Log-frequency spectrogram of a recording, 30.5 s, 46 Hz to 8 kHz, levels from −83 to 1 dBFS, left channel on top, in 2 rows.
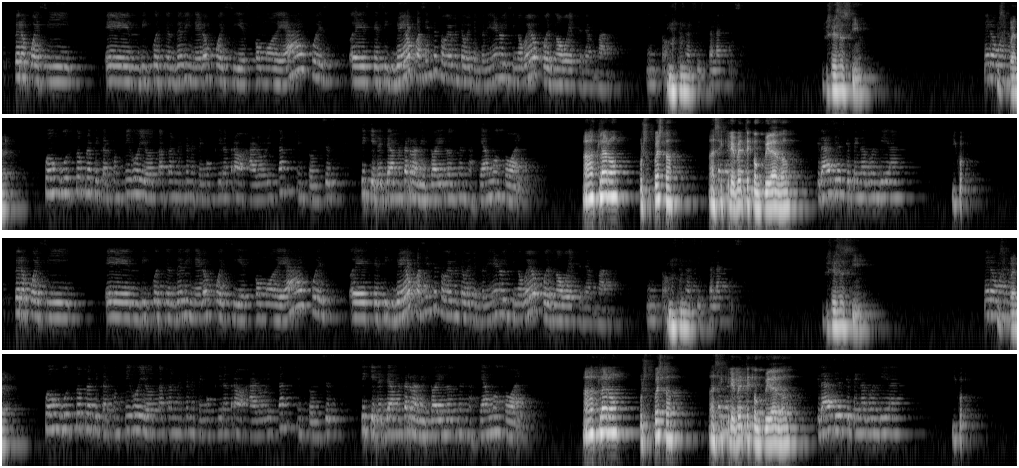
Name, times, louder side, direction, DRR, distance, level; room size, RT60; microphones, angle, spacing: voice 1, 0.2-1.0 1.5-9.1 9.7-10.8 14.7-15.2 15.9-20.2 20.6-23.0 25.8-26.5 27.5-28.7, equal, 15° left, 1 dB, 1.9 m, -36 dB
voice 2, 10.0-10.4 12.4-12.9 15.1-15.3 23.9-24.5 24.8-25.3 25.8-27.1, left 3 dB, 40° left, 8 dB, 0.5 m, -20 dB
15.5 x 11.5 x 2.8 m, 0.63 s
head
